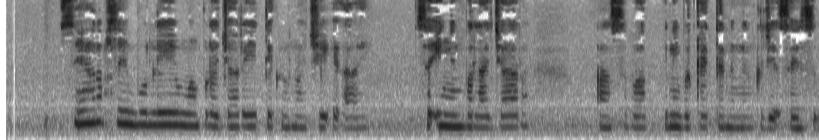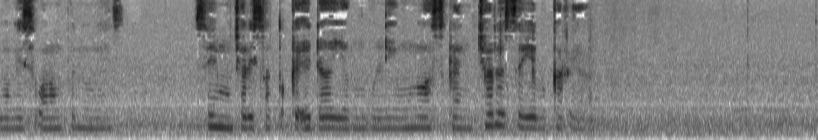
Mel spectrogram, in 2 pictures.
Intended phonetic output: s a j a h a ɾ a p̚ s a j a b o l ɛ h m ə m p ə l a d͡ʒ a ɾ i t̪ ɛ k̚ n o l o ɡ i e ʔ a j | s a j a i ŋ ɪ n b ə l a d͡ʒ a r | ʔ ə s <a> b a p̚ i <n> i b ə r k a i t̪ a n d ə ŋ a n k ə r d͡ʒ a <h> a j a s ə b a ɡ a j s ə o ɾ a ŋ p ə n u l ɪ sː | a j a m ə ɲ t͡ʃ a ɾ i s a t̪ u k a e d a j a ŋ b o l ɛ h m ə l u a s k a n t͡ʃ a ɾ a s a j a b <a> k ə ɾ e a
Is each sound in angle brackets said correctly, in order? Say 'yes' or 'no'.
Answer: no, yes, no, no

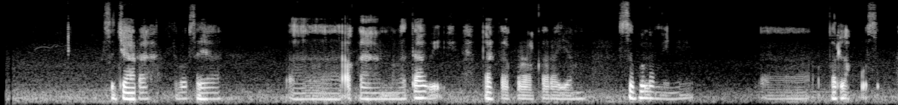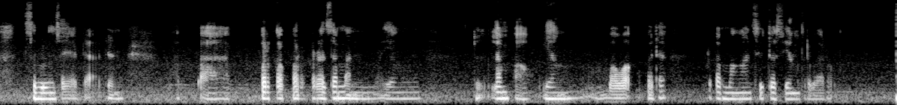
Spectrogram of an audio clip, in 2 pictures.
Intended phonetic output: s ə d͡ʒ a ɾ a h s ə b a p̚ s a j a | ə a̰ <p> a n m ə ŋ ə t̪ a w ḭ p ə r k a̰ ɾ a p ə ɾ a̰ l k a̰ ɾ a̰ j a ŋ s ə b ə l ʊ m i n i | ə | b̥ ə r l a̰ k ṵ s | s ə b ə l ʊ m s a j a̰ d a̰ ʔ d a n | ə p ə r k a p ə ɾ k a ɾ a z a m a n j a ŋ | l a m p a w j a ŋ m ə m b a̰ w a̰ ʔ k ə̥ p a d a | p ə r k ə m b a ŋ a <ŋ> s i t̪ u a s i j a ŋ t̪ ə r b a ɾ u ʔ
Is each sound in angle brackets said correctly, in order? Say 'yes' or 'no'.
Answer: no, no

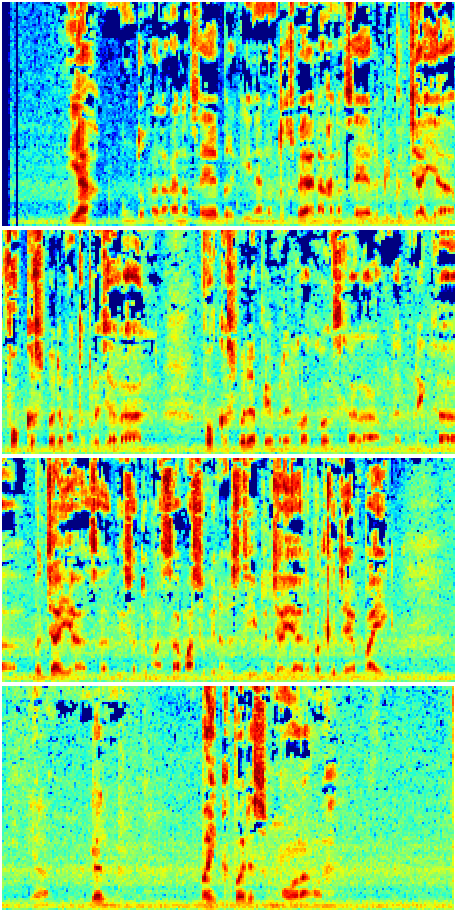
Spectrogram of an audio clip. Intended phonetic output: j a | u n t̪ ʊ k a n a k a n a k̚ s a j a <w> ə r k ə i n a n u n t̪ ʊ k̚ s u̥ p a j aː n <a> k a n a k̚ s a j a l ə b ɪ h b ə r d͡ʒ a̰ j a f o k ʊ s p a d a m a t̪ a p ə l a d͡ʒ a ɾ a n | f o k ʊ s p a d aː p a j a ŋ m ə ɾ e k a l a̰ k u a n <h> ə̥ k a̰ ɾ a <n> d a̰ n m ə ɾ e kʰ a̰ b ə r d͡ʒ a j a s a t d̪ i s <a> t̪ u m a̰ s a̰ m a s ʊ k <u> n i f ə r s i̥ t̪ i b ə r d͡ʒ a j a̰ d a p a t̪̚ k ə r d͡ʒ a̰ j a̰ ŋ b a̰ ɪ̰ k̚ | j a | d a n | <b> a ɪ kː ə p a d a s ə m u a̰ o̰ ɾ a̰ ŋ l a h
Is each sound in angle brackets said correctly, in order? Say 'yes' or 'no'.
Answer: no, yes, no, no, yes, yes, yes

